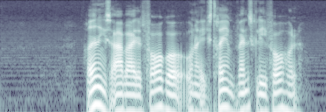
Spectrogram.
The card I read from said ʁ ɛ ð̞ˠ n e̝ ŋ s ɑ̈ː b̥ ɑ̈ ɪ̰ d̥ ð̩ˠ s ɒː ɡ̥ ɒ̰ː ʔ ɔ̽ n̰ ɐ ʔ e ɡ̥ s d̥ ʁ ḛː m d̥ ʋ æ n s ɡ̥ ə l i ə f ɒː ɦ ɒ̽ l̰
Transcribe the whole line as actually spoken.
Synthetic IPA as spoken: ʁ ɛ ð̞ˠ n e̝ ŋ s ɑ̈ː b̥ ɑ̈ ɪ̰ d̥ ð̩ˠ f ɒː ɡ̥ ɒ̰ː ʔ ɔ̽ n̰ ɐ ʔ e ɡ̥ s d̥ ʁ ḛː m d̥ ʋ æ n s ɡ̥ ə l i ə f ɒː ɦ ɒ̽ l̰

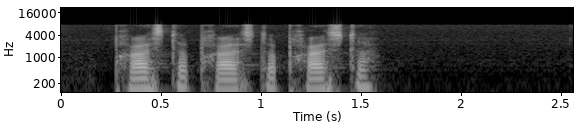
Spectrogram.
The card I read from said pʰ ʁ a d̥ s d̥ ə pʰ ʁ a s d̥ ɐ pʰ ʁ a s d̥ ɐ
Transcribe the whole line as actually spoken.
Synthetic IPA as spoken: pʰ ʁ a s d̥ ɐ pʰ ʁ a s d̥ ɐ pʰ ʁ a s d̥ ɐ

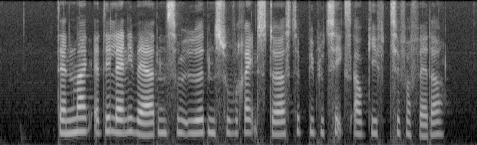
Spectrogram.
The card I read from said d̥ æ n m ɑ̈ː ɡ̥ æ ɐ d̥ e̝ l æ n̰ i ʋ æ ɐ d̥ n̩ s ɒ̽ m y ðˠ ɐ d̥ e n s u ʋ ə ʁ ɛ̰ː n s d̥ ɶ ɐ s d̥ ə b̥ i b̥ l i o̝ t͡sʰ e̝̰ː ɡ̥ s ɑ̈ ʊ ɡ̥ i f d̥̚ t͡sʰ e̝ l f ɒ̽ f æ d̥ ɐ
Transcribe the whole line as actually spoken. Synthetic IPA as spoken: d̥ æ n m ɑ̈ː ɡ̥ æ ɐ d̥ e̝ l æ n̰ i ʋ æ ɐ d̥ n̩ s ɒ̽ m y ðˠ ɐ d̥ e n s u ʋ ə ʁ ɛ̰ː n s d̥ ɶ ɐ s d̥ ə b̥ i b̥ l i o̝ t͡sʰ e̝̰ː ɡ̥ s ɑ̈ ʊ ɡ̥ i f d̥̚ t͡sʰ e̝ l f ɒ̽ f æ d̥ ɐː

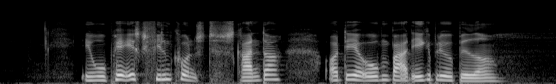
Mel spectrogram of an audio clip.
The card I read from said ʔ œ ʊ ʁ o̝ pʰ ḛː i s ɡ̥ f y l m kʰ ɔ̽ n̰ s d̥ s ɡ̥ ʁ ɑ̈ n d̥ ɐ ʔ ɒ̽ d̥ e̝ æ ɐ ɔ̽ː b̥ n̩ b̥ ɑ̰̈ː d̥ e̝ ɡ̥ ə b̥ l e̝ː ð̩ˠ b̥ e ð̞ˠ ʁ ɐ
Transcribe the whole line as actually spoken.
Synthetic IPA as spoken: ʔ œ ʊ ʁ o̝ pʰ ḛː i s ɡ̥ f i l m kʰ ɔ̽ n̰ s d̥ s ɡ̥ ʁ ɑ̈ n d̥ ɐ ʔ ɒ̽ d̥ e̝ æ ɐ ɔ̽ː b̥ n̩ b̥ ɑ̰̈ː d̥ e̝ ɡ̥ ə b̥ l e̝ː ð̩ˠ b̥ e ð̞ˠ ʁ ɐ

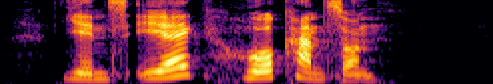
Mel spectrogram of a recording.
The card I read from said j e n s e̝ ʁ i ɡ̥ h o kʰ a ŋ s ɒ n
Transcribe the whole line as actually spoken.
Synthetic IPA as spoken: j e n s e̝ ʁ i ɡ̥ h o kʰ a n s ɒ n

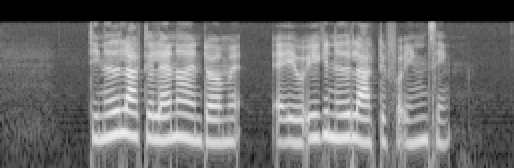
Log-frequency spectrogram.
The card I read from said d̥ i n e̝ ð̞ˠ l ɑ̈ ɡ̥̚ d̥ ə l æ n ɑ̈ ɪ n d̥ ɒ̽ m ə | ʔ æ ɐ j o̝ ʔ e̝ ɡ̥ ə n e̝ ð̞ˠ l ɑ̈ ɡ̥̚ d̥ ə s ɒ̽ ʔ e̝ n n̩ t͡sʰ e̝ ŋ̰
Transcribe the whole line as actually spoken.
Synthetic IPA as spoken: d̥ i n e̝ ð̞ˠ l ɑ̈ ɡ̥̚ d̥ ə l æ n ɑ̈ ɪ n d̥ ɒ̽ m ə | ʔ æ ɐ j o̝ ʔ e̝ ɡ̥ ə n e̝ ð̞ˠ l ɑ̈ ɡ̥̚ d̥ ə f ɒ̽ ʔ e̝ ŋ n̩ t͡sʰ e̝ ŋ̰

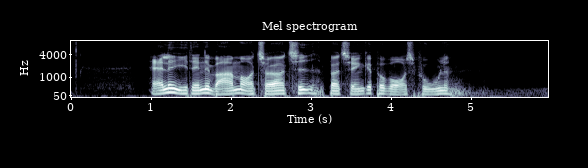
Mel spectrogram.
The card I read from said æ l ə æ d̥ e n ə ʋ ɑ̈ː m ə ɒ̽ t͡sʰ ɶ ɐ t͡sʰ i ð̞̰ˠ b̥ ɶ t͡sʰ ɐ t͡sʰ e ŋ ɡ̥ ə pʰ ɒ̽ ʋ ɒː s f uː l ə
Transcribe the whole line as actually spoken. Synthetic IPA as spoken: æ l ə i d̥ e n ə ʋ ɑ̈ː m ə ɒ̽ t͡sʰ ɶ ɐ t͡sʰ i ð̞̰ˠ b̥ ɶ ɐ t͡sʰ e ŋ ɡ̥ ə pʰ ɒ̽ ʋ ɒː s f uː l ə

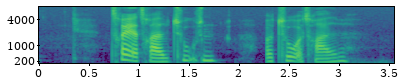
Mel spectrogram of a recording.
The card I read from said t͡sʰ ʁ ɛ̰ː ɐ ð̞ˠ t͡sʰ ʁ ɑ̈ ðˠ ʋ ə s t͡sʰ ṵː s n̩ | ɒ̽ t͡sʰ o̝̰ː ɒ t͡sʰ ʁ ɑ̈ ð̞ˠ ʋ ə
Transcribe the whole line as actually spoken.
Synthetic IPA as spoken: t͡sʰ ʁ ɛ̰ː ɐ t͡sʰ ʁ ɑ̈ ðˠ ʋ ə t͡sʰ ṵː s n̩ | ɒ̽ t͡sʰ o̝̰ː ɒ t͡sʰ ʁ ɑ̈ ð̞ˠ ʋ ə

